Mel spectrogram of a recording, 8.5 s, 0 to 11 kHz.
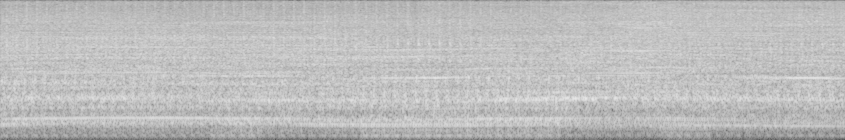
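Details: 2003 Subaru Forester, 178k miles, ~150 miles after head repair for a dropped valve guide, cold start: quick light ticking over hissy idle from the driver-side front cylinder; exhaust valve clearance .029 instead of about .010, adjusted and the noise was gone.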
